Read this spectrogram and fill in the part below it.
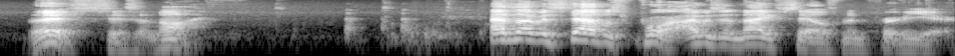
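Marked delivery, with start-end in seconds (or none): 0.2-1.0 put-on Australian accent. Quoting a knife line from Crocodile Dundee: Crocodile Dundee Aussie accent. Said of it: "your attempt at an Aussie accent".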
